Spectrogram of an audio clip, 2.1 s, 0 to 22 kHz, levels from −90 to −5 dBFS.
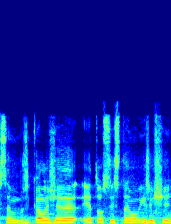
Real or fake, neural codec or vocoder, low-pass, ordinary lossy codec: real; none; 10.8 kHz; Opus, 32 kbps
